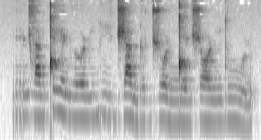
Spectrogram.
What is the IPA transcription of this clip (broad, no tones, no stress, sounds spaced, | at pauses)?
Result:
r ɪ ɳ z a ɳ ǃ ɪː ɳ ð ʊː ɳ m b i d͡ʒ a ɳ ɖ ʊ d͡ʒ o ɳ ŋ͡ǃ e ɳ ʃ ɔː ɳ n d uː ɳ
